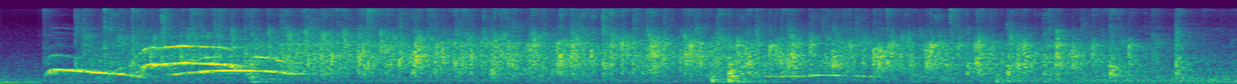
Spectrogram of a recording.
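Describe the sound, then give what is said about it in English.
A crowd applauds steadily for several seconds, dense overlapping claps, with a few brief whoops or vocal calls rising over the clapping near the start. “Y'all put your hands together one more time for Tooey.”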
